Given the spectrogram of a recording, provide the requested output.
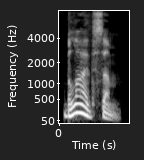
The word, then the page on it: blithesome: British English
